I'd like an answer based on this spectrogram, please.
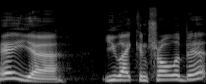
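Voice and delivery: mock playful ribbing, light and joking. Retelling what people jokingly ask you, retelling a joking tease. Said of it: "they just jokingly go".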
